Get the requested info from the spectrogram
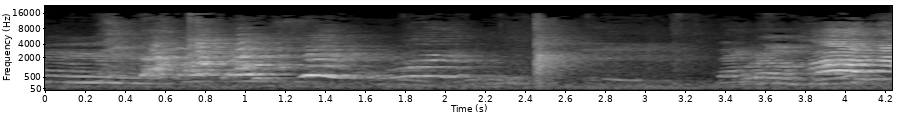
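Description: Voices calling out and laughing, with a single sharp clap or slap about two and a half seconds in.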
